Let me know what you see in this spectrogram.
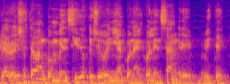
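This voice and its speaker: Talking at a fairly quick pace, a man uses lively intonation at a medium pitch. Audible room echo and noticeable background noise fill the recording. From Argentina. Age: 50s. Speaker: truck driver. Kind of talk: casual interview, storytelling anecdotes.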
